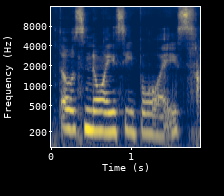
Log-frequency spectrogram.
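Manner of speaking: plain reading voice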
